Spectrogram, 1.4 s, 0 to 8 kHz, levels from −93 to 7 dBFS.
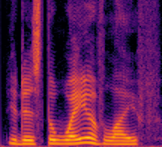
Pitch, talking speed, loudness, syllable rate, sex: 200 Hz, 265 wpm, -15 LUFS, 4.9 syllables/s, female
